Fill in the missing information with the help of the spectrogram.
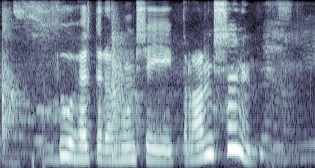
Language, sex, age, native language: Icelandic, male, 12, Icelandic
